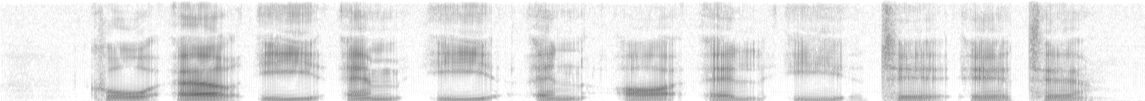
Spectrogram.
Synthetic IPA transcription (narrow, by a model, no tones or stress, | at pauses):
kʰoːʔæʁiːɛmiːɛnʔɑːɛliːt̪ʰeːeːt̪ʰeː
